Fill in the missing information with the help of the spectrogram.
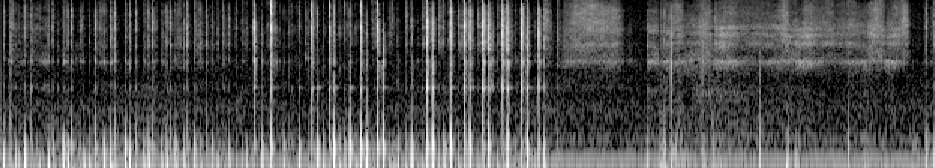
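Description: Long nails scratch and rub the surface of a frosted glass mist bottle that is partly filled with liquid. For the first five seconds there is a dense run of quick, sharp clicking scratches. After that, quieter, softer rubbing continues over a steady low hum.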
